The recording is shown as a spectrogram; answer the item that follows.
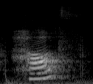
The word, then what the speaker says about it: half: Half, not half.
